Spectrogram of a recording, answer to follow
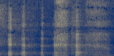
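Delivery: a burst of real laughter; laughing at his own slip. Real, not acted. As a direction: laugh at yourself.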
